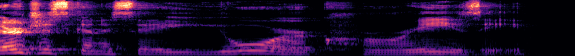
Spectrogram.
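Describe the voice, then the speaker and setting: This woman's voice has a bright, sharp tone. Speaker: psychotherapist. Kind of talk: educational talk to camera. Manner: slow, deliberate.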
